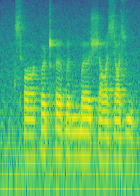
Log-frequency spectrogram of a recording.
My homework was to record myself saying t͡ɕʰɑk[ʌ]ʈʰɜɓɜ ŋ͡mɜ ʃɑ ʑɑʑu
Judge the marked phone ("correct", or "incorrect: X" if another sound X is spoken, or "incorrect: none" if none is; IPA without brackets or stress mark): correct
